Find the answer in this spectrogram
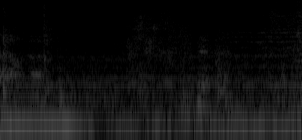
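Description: Near silence: a steady low electrical hum from the amplifiers, with faint, indistinct voices in the small room.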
